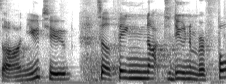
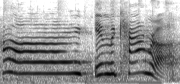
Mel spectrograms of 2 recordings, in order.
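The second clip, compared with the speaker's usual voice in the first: cheery high greeting; 12 semitones higher, slower than usual. Shown as a demonstration. Demonstrating talking into camera.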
